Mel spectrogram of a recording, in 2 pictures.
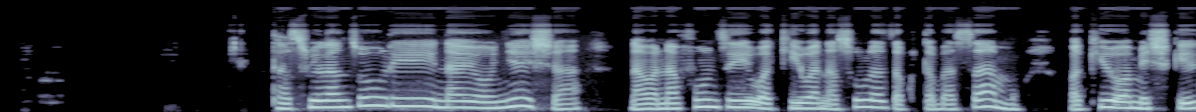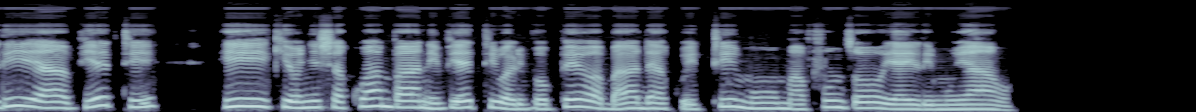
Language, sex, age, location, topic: Swahili, female, 50+, Dar es Salaam, education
